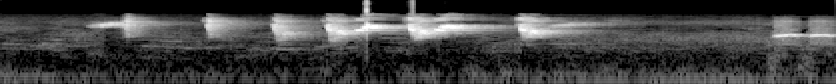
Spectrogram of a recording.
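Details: Striated grassbird of the Javan race, a training recording of its rapid-fire tembakan song style: a string of bright, quick chattering notes that grows denser in the middle, followed by a short pause and two thin, steady whistles.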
